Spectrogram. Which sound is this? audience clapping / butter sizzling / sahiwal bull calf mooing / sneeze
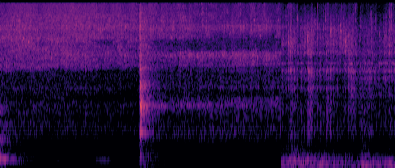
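butter sizzling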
